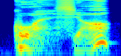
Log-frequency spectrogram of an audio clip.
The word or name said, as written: 管辖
